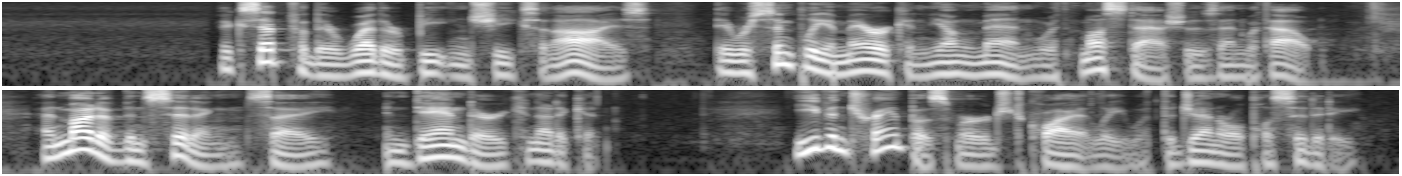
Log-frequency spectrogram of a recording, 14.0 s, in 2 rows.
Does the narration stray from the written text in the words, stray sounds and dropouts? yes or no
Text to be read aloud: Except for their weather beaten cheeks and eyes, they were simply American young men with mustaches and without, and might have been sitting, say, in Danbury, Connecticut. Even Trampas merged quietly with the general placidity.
no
